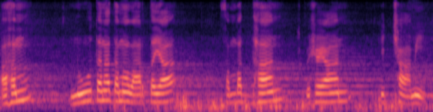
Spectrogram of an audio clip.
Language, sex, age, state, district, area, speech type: Sanskrit, male, 45-60, Karnataka, Udupi, urban, read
